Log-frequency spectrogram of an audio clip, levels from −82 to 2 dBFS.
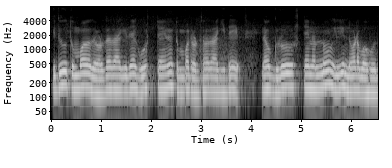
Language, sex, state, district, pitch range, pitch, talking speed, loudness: Kannada, male, Karnataka, Shimoga, 130-150 Hz, 140 Hz, 120 wpm, -20 LUFS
